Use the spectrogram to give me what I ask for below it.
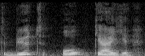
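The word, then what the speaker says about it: Butte-aux-Cailles: Le nom de ce quartier se prononce « butte aux cailles ».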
